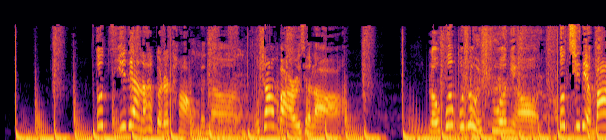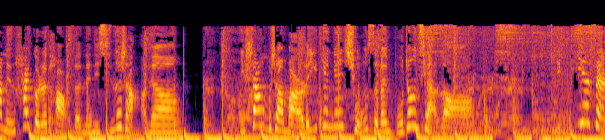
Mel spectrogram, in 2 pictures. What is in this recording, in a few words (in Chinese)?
个性搞笑起床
